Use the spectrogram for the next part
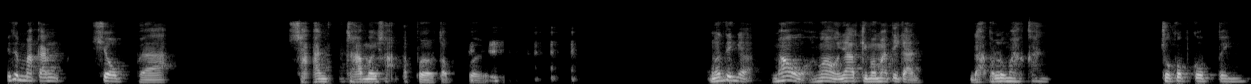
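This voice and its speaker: A man with a Javanese accent preaching a lively sermon as pastor, jumping into mock voices and quoted asides. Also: mid-range voice, a little slow, husky, lo-fi sound.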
